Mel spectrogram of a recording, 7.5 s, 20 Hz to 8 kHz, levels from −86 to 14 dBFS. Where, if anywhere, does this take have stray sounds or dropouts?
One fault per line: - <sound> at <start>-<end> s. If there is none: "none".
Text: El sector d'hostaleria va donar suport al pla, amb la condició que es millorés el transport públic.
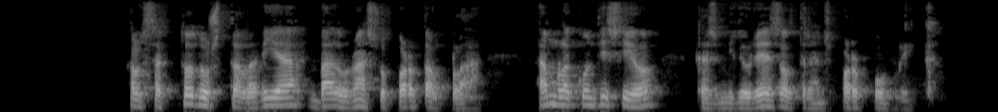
none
